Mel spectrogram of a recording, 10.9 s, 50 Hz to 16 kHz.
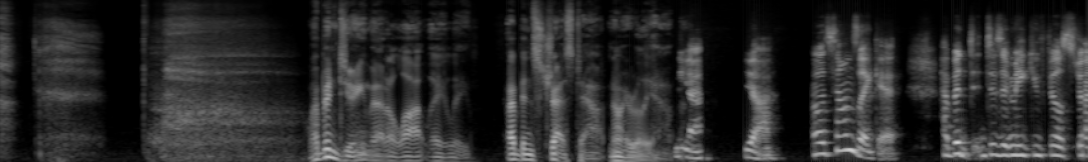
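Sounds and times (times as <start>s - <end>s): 
deep breaths: 0.0s - 3.1s
speech: 3.1s - 10.8s.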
